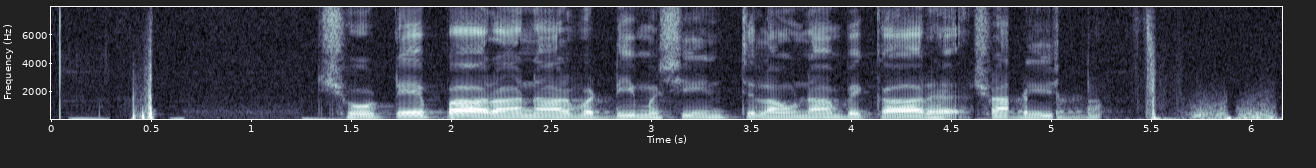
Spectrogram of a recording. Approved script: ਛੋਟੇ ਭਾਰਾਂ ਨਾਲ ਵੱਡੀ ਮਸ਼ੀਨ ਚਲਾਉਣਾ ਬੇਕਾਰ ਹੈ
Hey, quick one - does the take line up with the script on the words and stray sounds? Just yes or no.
no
